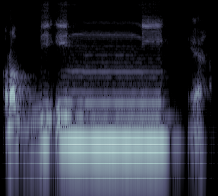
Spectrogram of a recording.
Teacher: Rabbi ini di sini perhatikan adalah gunnah musyaddadah. Ini sebanyak 2 harokat atau 1,5 ya. Jadi harus ditekan, digunakan.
